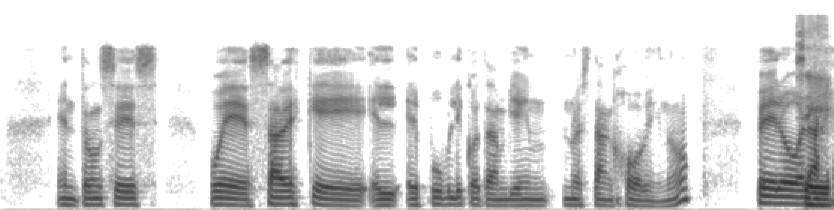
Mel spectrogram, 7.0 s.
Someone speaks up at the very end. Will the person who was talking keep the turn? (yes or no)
yes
